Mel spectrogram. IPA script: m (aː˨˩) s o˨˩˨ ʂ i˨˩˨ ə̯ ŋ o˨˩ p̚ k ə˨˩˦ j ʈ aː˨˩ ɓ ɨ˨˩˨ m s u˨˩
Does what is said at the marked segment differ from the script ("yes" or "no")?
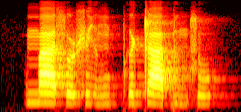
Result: no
